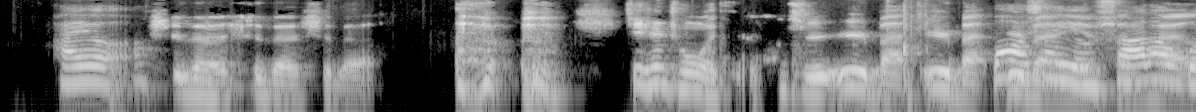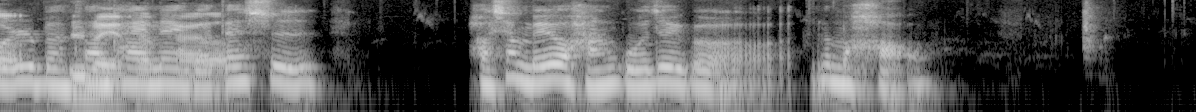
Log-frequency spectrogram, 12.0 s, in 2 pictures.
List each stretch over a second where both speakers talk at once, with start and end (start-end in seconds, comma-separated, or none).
5.0-7.1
